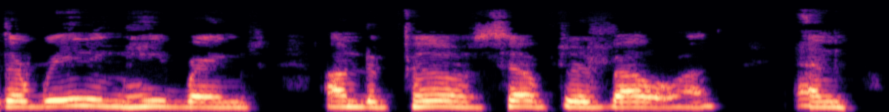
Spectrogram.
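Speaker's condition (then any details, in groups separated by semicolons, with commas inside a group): ALS; gasping while speaking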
